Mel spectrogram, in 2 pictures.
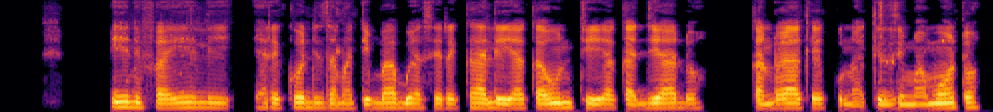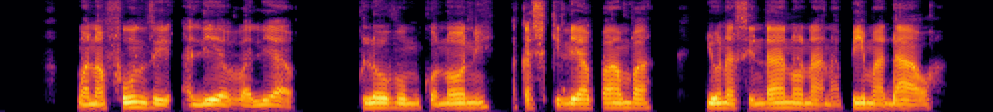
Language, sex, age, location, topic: Swahili, male, 18-24, Nairobi, health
